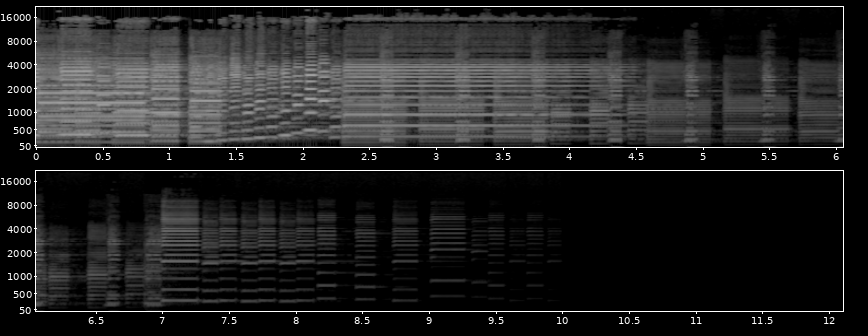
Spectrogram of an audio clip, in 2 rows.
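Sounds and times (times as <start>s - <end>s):
saxophone quartet playing a prelude: 0.0s - 9.3s.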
